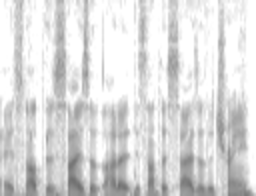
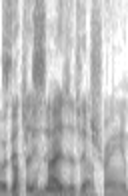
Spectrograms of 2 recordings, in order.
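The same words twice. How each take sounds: First: It is spoken slowly and deliberately. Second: It is spoken at a normal, quick pace.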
